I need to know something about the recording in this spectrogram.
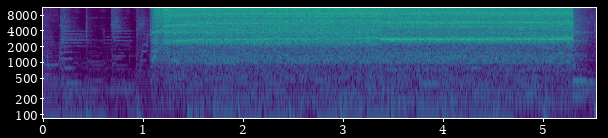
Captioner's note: high pitched buzzing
